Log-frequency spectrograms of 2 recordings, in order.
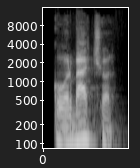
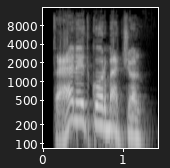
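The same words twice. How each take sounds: First: Said in the usual way. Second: High, drawn-out indignant denial; indignant outburst. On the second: A narrator's reading. Barry rejects the idea of a whip, indignant. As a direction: burst out in affronted disbelief, pitch up. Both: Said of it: "robbant ki méltatlankodva Barry".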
